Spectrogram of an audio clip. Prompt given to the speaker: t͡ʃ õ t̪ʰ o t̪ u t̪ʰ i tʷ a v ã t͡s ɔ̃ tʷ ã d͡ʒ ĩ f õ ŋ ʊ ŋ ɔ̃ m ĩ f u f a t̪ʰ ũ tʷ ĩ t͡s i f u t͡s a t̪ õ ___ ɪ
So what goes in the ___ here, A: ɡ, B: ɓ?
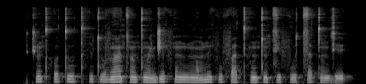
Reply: A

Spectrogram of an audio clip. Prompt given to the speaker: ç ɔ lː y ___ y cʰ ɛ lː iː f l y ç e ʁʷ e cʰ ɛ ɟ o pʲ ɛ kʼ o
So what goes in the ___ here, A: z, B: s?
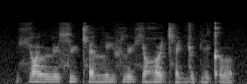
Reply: B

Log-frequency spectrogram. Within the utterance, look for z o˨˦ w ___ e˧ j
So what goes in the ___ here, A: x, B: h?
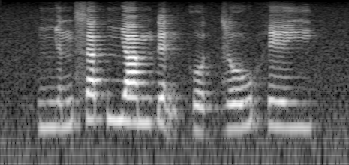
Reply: B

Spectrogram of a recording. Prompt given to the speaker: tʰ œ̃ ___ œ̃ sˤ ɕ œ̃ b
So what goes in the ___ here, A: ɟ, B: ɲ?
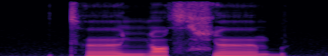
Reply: B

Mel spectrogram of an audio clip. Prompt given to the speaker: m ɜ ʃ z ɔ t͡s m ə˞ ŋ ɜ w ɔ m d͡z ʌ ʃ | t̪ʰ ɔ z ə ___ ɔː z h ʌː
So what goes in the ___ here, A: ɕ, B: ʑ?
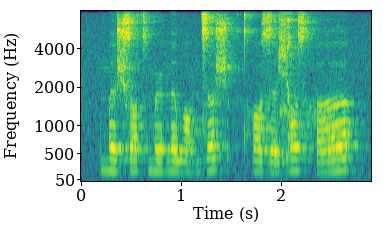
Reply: B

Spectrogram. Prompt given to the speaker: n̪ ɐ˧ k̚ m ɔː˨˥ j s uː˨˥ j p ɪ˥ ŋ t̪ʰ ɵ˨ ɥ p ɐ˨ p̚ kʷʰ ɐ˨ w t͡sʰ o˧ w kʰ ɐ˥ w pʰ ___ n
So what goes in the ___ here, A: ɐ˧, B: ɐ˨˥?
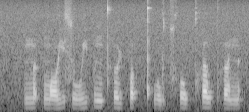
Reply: A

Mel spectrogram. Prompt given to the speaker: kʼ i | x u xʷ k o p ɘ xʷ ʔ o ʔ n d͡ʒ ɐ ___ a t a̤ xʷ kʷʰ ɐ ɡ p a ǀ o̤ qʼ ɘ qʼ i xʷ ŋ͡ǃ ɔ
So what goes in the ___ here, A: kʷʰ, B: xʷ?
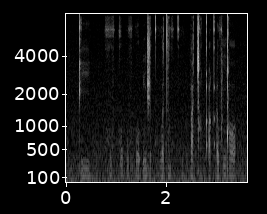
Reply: A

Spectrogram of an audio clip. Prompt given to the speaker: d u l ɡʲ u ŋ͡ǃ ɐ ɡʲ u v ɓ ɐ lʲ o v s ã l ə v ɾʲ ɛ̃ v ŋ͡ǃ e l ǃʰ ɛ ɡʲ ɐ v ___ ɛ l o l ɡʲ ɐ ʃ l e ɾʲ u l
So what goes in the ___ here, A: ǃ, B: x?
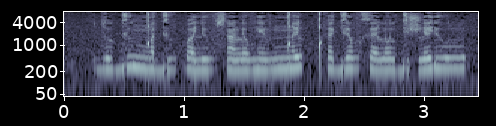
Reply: B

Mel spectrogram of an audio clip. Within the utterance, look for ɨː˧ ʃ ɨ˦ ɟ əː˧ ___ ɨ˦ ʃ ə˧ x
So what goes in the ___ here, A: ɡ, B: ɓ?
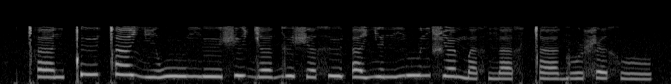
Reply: A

